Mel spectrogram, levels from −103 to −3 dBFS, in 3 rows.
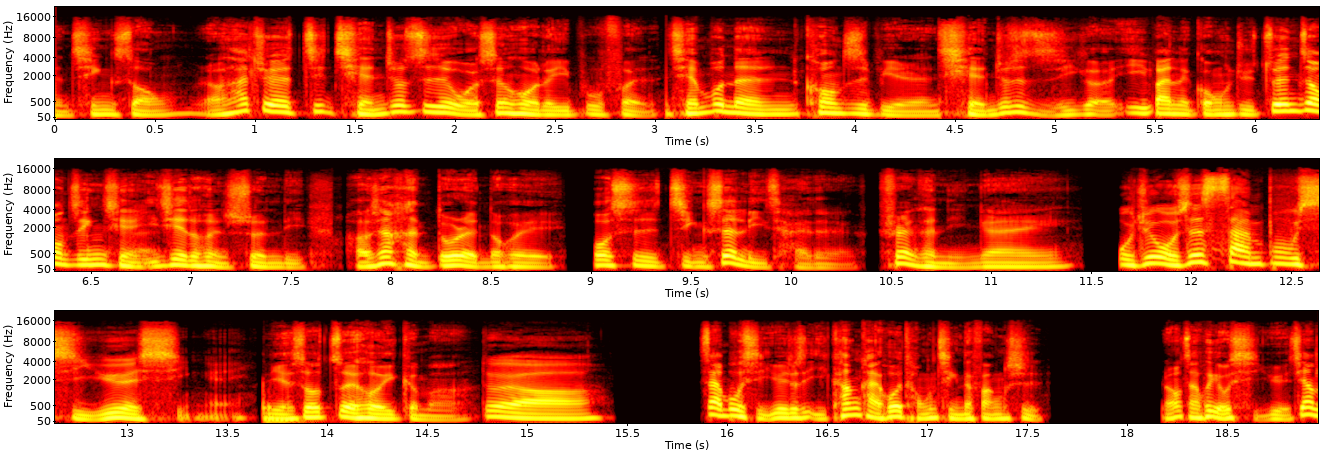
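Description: From 15.62 s to the end, a time-stretched section runs 1.51 times faster but keeps its pitch, sounding rushed, likely from dropped short pieces.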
